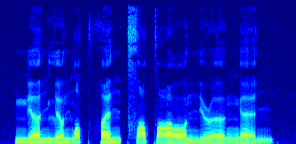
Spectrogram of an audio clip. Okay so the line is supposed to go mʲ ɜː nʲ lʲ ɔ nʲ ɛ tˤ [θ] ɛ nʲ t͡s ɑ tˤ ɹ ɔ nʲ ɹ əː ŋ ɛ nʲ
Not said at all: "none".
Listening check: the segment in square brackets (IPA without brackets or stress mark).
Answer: θ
